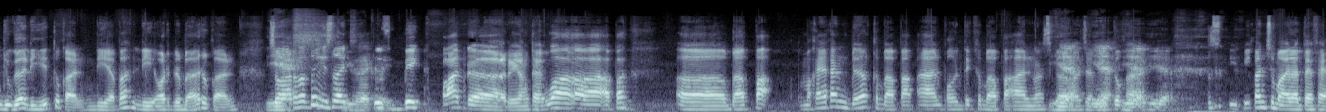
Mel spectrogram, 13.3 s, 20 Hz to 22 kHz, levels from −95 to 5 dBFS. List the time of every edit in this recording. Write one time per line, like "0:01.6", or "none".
none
